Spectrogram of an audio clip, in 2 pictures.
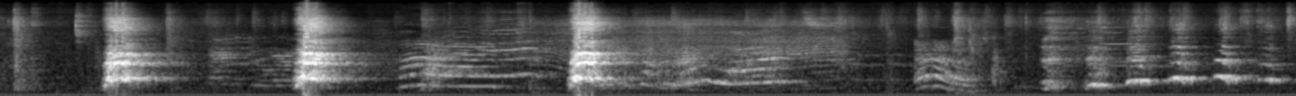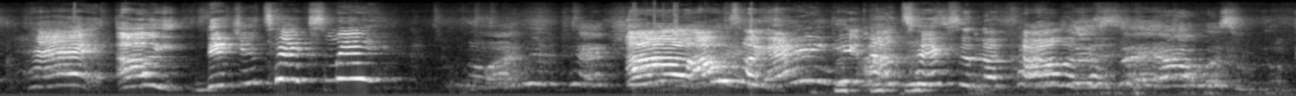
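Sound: dogs barking at someone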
